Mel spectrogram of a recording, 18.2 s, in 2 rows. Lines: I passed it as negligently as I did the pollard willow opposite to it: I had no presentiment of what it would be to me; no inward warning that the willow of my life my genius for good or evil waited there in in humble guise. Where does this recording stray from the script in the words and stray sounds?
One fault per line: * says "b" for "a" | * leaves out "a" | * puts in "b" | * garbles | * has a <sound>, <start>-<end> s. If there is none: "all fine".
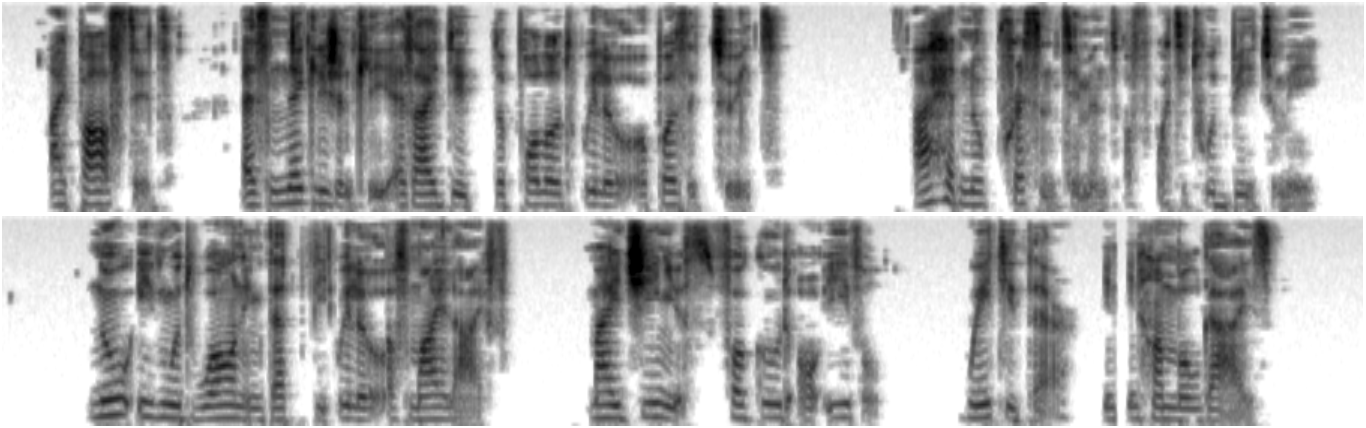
all fine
